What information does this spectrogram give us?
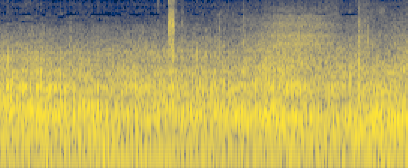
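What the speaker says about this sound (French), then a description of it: "Il y a un hélicoptère." A helicopter passes overhead, a faint, steady broadband rotor and engine drone that stays even for the whole stretch with no voices over it.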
